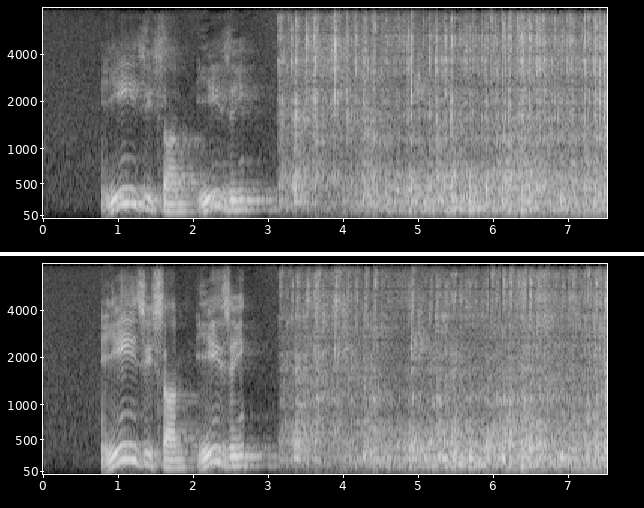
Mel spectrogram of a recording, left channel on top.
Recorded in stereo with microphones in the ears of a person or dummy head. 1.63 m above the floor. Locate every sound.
0.8 s a man speaking: 65° right (ahead or behind), 0.6 m
3.1 s crumpling: 70° left (ahead or behind), 4.5 m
